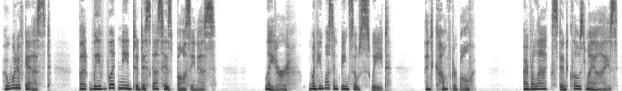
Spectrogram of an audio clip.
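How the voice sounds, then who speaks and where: A woman narrating a first-person romance audiobook, soft and slow, with breathy whispered passages. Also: on the high side, no echo, studio quality.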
